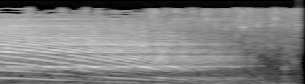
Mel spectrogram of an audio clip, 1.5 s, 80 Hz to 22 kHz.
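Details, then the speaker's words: Golden Motor 5kW 48V electric outboard on an Infineon controller: a high-pitched whine sliding smoothly down as the motor spins down from high speed, no grinding; normal. "just so that's pretty much limited you can tell it's a very fast uh W Motor"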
